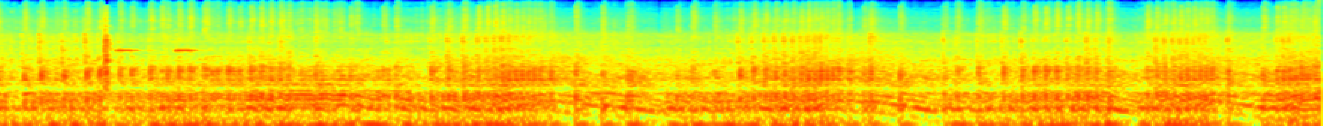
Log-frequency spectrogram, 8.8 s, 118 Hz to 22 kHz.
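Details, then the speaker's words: Ski-Doo 850 turbo-modded snowmobile: engine catches and runs rough and uneven, buzzy and surging, never settling to idle, then dies; owner suspects a reed, compression check planned as it might be a piston. "this is part of the issue so it'll start but it won't stay running"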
